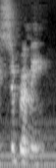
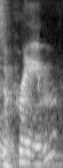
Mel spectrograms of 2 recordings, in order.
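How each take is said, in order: First: It is said as 'super me', three syllables. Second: It is said as the usual 'supreme'. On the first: The speaker calls it wrong. "They say Super Me" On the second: The speaker calls it right. "instead of Supreme"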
